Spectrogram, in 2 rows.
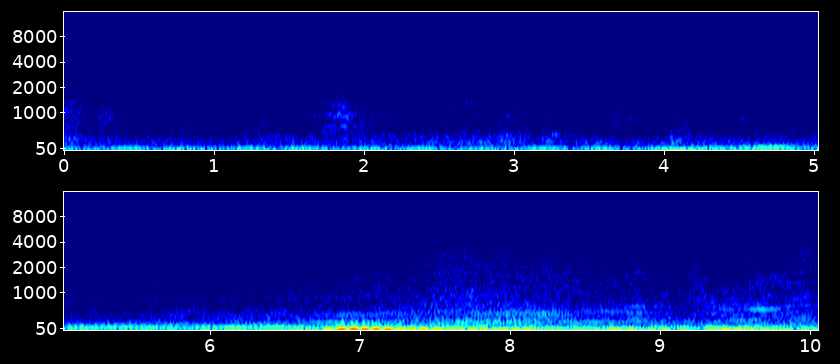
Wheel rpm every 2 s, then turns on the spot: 0, 0, 0, 0, 0.
none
